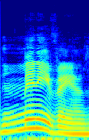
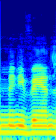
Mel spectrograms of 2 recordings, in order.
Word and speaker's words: Minnie: Okay, the next one we're going to look at is minivans. Now this is spelled M-I-N-N-I-E as in Minnie Mouse.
